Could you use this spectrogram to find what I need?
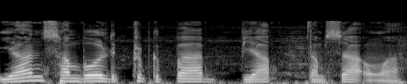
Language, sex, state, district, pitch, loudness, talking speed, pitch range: Garo, male, Meghalaya, West Garo Hills, 120 Hz, -17 LUFS, 90 wpm, 105-145 Hz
